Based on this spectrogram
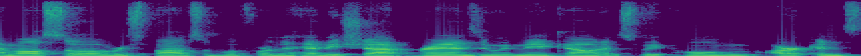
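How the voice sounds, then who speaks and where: A man's bright, sharp voice with a strong Minnesotan accent. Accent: thick Minnesota. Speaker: manufacturing executive and army veteran. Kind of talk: presentation. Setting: virtual event. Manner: halting, many fillers.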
